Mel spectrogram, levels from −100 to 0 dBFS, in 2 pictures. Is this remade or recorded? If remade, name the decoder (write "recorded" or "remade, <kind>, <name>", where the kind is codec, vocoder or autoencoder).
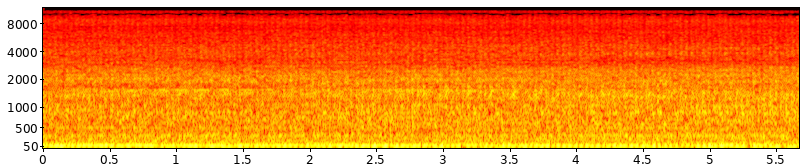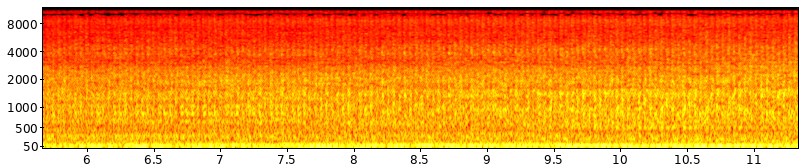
remade, vocoder, Vocos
